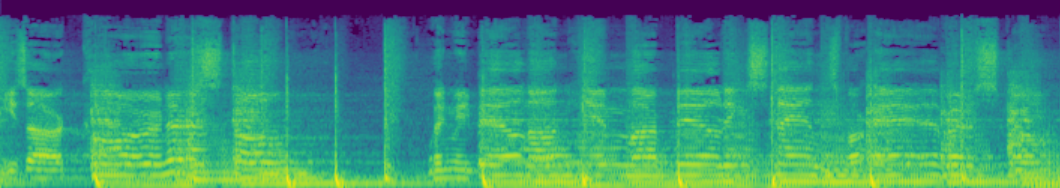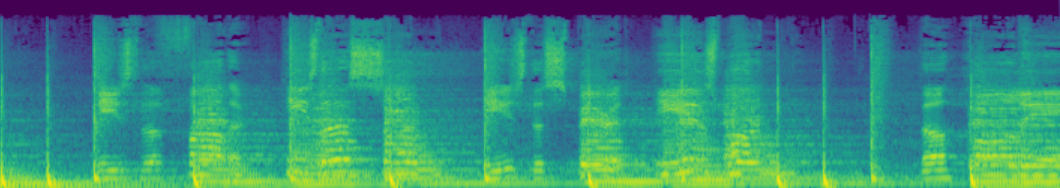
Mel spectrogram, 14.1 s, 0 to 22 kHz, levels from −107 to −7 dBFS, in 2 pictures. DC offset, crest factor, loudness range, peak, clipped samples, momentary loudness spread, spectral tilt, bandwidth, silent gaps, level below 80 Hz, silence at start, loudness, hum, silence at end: under 0.1%; 18 dB; 2 LU; 0 dBFS; under 0.1%; 6 LU; -4.5 dB/octave; 16 kHz; none; -28 dBFS; 0 s; -20 LUFS; none; 0 s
